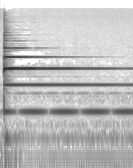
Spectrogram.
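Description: A meditation bowl bell (singing bowl) struck once and left to ring, its tone wavering with a slow beat as it fades, sounded to open the dharma talk.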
